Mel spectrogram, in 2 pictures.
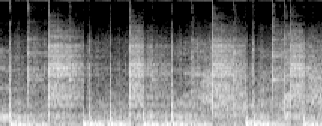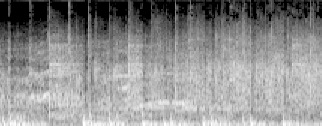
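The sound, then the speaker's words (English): A steady, driving percussive beat tapped out on a ukulele's body and strings, with deep thumping bass-drum-like hits alternating with sharp slaps in a continuous rhythm, loud. “put it all together and you get the, the ukulele drum beat.”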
